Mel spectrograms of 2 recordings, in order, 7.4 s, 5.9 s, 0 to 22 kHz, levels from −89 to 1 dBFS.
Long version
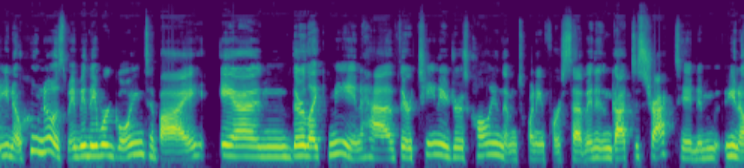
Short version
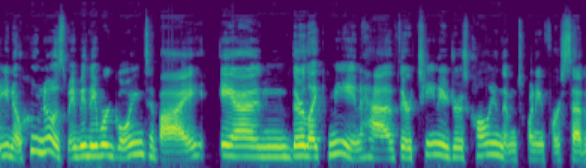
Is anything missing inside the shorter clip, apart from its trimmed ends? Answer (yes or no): no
